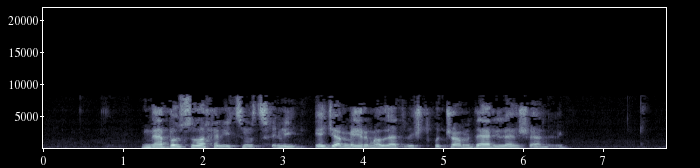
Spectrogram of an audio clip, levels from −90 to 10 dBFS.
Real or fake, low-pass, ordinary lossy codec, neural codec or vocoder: fake; 10.8 kHz; MP3, 32 kbps; codec, 24 kHz, 3 kbps, HILCodec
